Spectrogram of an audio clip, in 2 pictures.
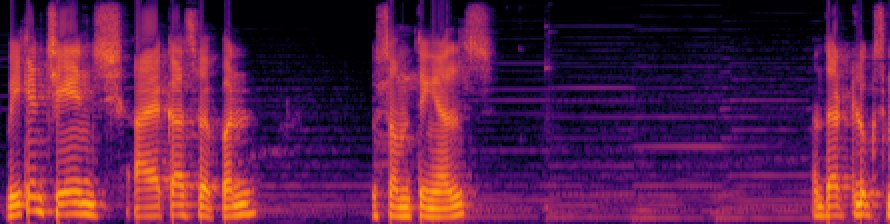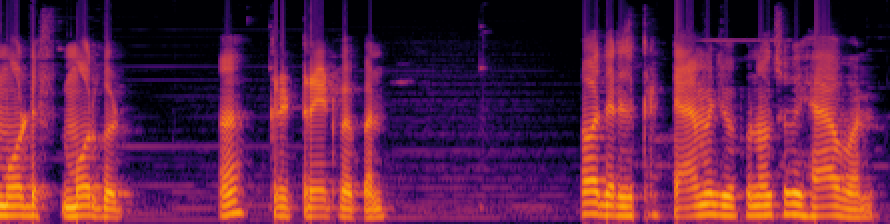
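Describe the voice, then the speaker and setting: A man's voice: mid-range voice, fairly even intonation, unhurried, long pauses, muffled recording. A man giving casual live game commentary, thinking aloud and often repeating his phrases. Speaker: game streamer. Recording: game music behind the voice. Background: video game music.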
